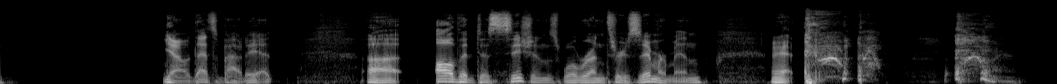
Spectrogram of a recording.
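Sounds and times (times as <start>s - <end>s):
speech: 1.6s - 8.6s
harsh coughing: 8.0s - 10.3s
throat clearing: 9.5s - 10.3s.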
